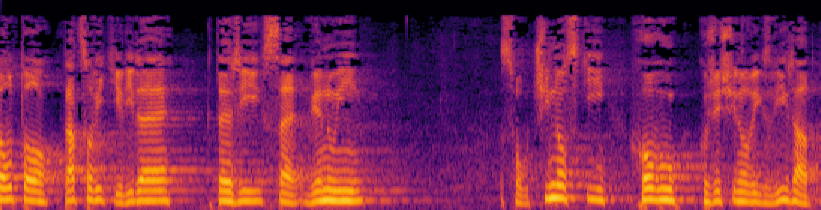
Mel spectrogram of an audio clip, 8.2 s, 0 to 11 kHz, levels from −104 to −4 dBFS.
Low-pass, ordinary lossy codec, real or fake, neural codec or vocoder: 9.9 kHz; MP3, 32 kbps; real; none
